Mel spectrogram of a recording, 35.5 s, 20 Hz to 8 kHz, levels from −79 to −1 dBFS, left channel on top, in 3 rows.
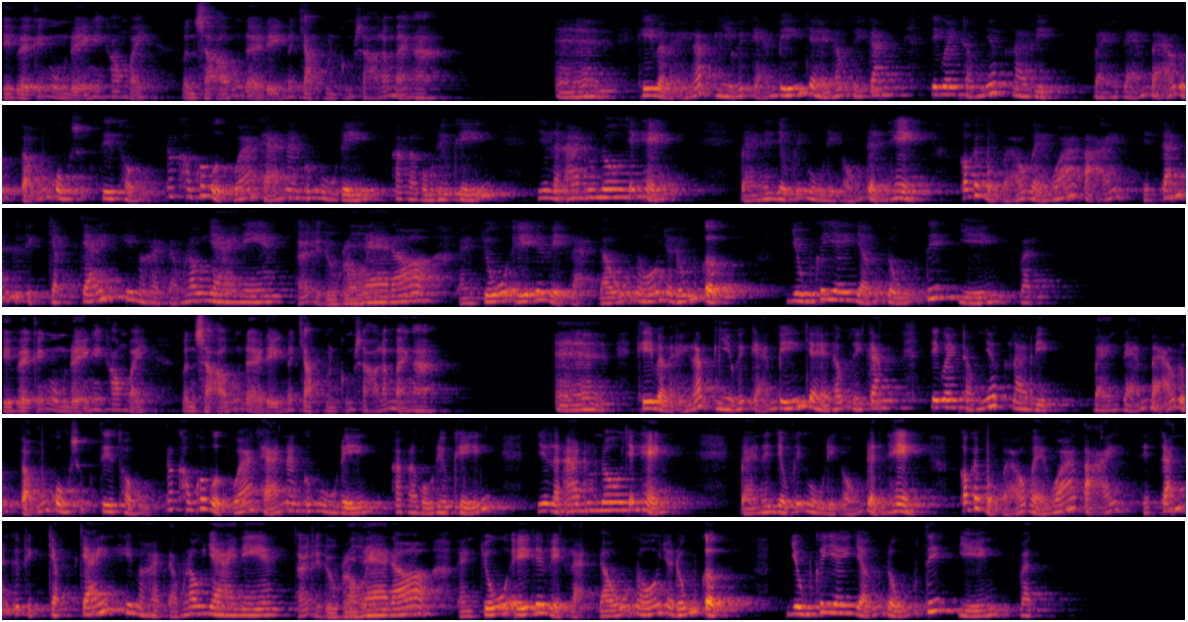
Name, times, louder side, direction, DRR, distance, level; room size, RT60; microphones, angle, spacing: voice 1, 0.0-4.3 26.6-27.4, right 3 dB, 25° right, 3 dB, 0.6 m, -37 dB
voice 2, 5.5-10.4 10.9-18.5 18.8-26.4 27.1-30.8 31.2-34.0, right 3 dB, 55° right, 7 dB, 0.8 m, -32 dB
9.3 x 3.4 x 5.6 m, 1.0 s
head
